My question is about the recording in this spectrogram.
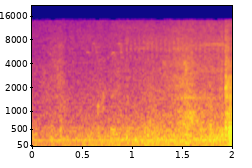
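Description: A steady low hum under faint, even background rumble and hiss.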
